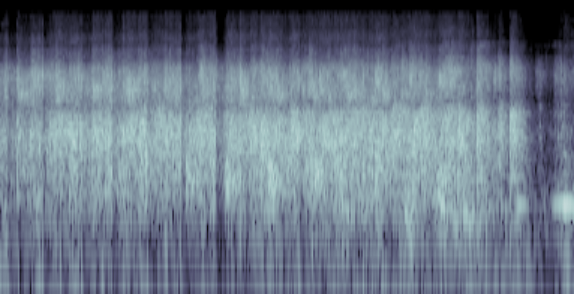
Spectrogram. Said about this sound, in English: So I want you to help me welcome her here and give her a warm welcome applause.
